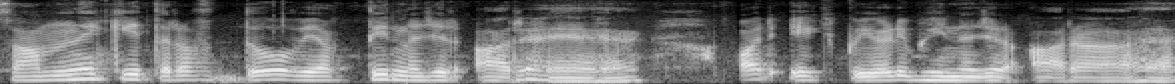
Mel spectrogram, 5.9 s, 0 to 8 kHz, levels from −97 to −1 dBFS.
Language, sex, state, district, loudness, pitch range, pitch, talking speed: Hindi, male, Jharkhand, Garhwa, -14 LUFS, 125-155 Hz, 140 Hz, 175 wpm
